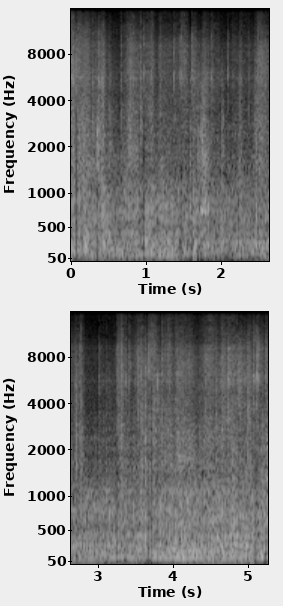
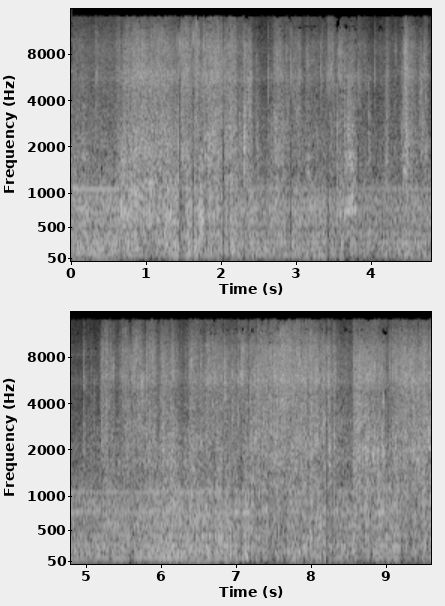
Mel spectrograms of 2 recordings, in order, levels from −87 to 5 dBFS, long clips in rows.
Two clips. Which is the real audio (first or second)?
second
